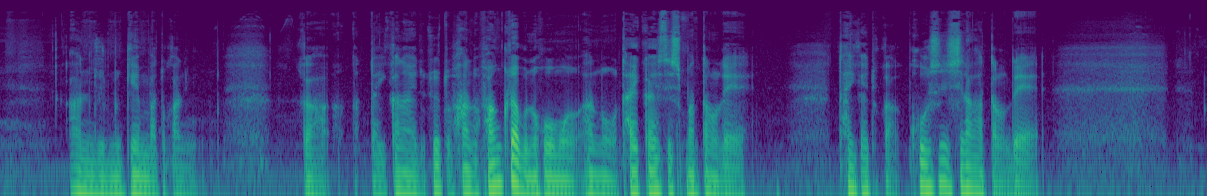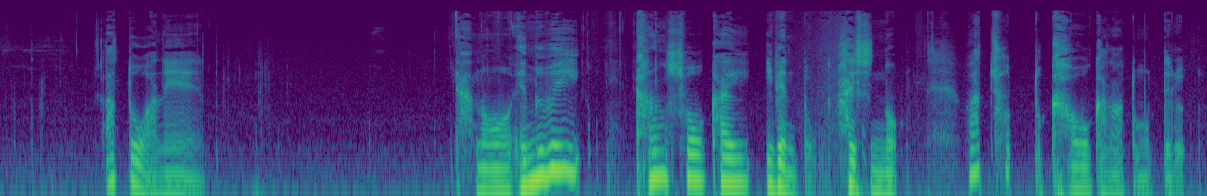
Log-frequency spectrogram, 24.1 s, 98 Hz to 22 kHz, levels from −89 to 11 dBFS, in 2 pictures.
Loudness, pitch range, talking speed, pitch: -22 LUFS, 85-105 Hz, 235 characters per minute, 95 Hz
